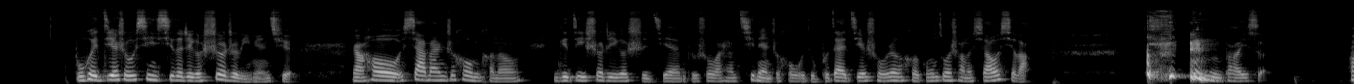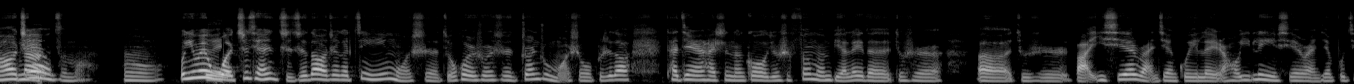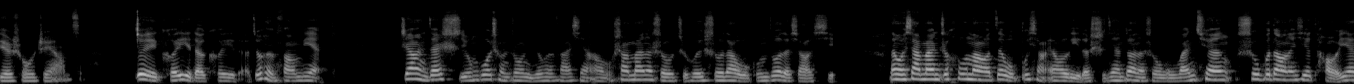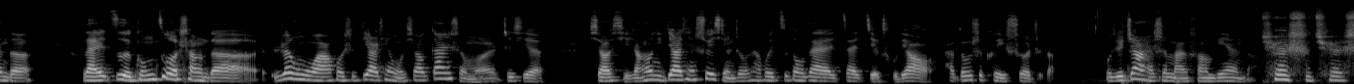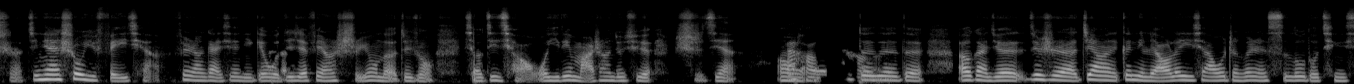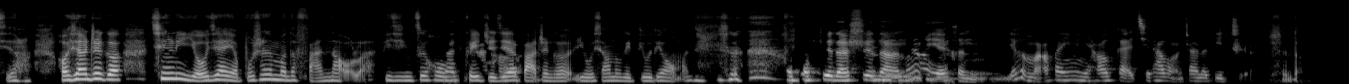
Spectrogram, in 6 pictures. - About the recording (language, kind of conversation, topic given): Chinese, advice, 如何才能减少收件箱里的邮件和手机上的推送通知？
- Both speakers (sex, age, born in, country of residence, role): female, 18-19, United States, United States, user; female, 25-29, China, Canada, advisor
- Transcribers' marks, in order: other background noise; cough; tapping; chuckle; chuckle; laughing while speaking: "好像这个"; chuckle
